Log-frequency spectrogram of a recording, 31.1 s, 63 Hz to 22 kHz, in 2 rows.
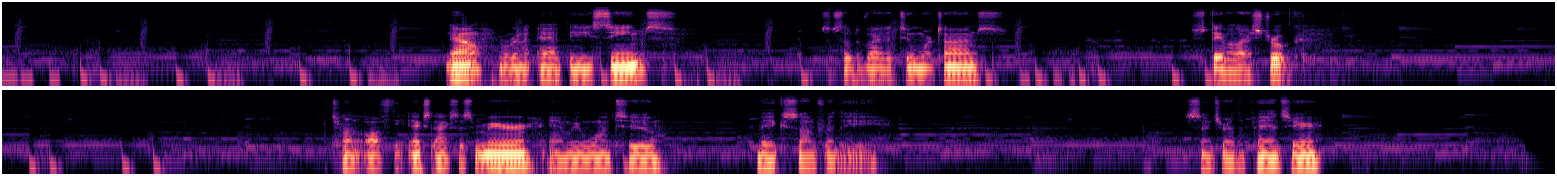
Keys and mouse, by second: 20.2-22.7 typing.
